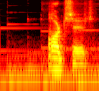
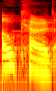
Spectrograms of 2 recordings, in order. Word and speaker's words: orchard: Is it Orchard or Orchard? Eddie? Orchard. Okay. Thank you. like Tortured.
